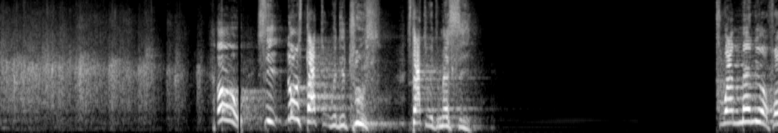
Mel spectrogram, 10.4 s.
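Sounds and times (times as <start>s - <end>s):
congregation clapping hands at a church service: 0.0s - 3.2s
speech: 2.8s - 6.4s, 9.8s - 10.3s.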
